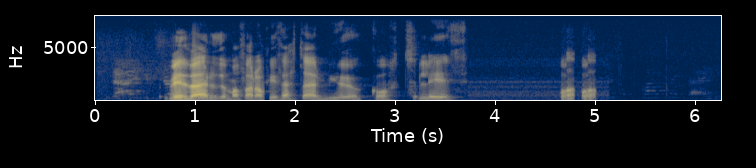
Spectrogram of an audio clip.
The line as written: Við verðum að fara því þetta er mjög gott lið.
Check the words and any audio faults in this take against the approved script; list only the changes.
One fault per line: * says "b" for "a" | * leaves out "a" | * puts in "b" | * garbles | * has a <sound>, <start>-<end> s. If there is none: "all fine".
* has a laugh, 4.7-5.0 s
